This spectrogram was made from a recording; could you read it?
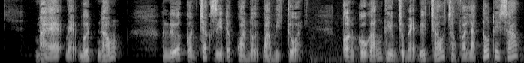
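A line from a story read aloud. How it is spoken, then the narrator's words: Stammering. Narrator (Vietnamese): Phú lắp bắp rồi nói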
